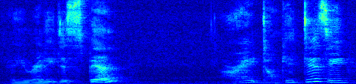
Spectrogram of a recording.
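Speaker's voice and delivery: ordinary talk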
